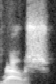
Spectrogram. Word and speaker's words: Rausch: Yeah, kind of like ouch, but it's Rausch.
